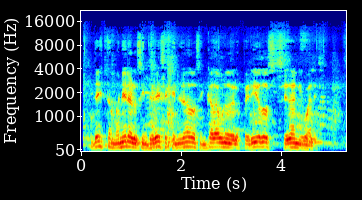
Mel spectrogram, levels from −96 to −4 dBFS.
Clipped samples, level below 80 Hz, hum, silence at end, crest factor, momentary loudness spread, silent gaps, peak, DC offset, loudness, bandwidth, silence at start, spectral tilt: under 0.1%; -54 dBFS; none; 0.2 s; 14 dB; 7 LU; none; -4 dBFS; under 0.1%; -18 LUFS; 13 kHz; 0.05 s; -7 dB/octave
